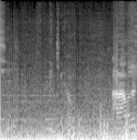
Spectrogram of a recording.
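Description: Steady low rumble of a moving car heard from inside the cabin, with a man's voice coming in near the end.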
